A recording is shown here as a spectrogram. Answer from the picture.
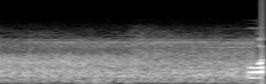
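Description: Steady background hiss of the recording, with no other event, during a pause in a man's speech. His voice comes back in just before the end.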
